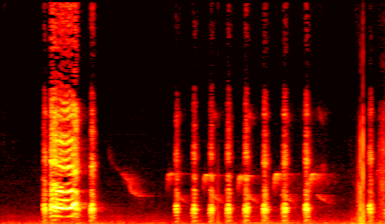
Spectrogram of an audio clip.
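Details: Distressed hen calling the rooster: a loud, rough, half-second squawk followed by a run of sharp rapid clucks overlaid with faint high downward chirps, ending in a few more clucks.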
